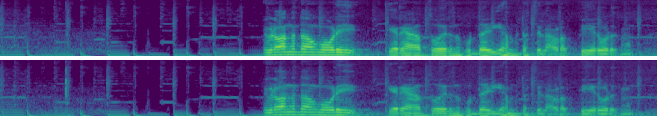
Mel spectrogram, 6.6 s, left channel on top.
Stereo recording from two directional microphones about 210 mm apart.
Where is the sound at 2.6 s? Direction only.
10° left (ahead or behind).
